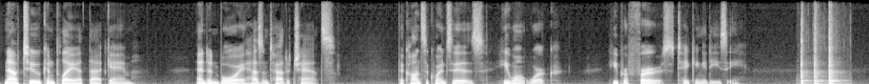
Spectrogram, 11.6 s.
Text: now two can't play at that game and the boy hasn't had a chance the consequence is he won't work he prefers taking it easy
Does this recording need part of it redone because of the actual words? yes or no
yes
